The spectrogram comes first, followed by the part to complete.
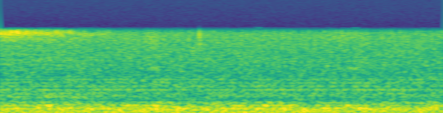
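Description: Quiet room noise and microphone hiss, with one faint tick about a second in from a kitchen knife blade scoring lines into a small piece of polymer clay on paper.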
